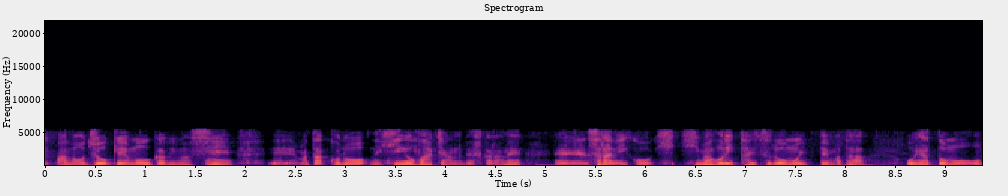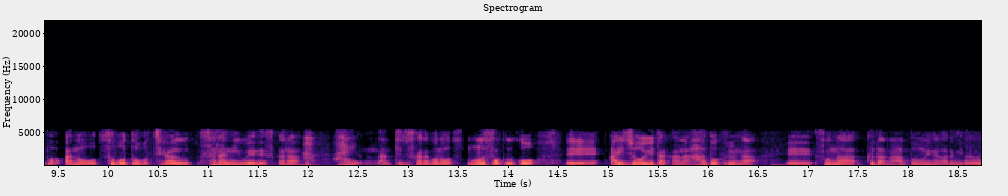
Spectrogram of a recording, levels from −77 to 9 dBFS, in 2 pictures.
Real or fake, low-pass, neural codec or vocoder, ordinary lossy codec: real; 5.4 kHz; none; none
